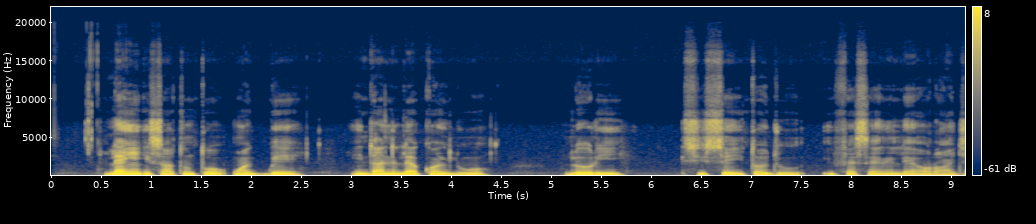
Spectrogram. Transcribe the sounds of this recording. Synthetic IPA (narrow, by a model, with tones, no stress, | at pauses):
lɛ˦j̃ĩ˧ʔi˨sa˨tũ˨˦to˦˨w̃ʔɔ̃˦ɡ͡be˦ | ḭ̃˨da˨˦nĩ˧lɛ˦kɔ˧i˨lu˨˦wo˦˨ | lo˦ɾi˦ | si˧˦se˧i˨tɔ˧˦d͡ʒu˦ | i˨fɛ˧˦sɛ˨ɾ̃ĩ˧lɛ˧ʔɔ̰˧ɾɔ˨a˧d͡ʒɛ˦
